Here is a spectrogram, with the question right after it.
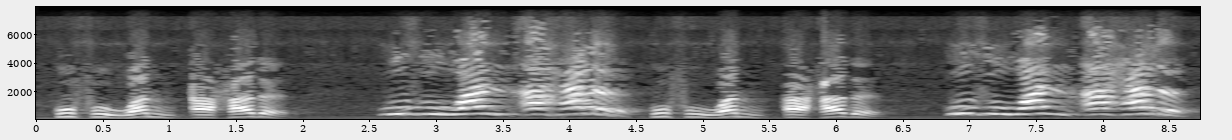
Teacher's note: یہاں کفون 2 زبر تنوین ہے لیکن آگے حمزہ بشکل الف آ گیا جو کہ حروف حلقی میں سے ہے، لہذا یہاں اظہار حلقی ہوگا.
